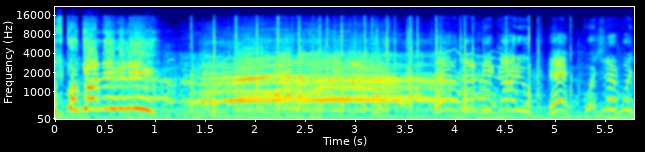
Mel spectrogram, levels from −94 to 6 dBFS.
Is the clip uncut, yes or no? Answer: yes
